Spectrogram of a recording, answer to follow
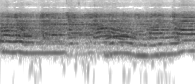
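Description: A woman singing a slow, melodic song, holding one long note that sinks a little near the end before rising again.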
